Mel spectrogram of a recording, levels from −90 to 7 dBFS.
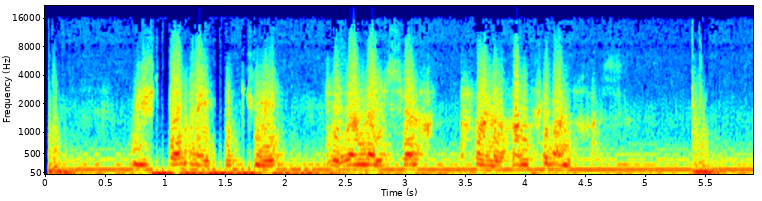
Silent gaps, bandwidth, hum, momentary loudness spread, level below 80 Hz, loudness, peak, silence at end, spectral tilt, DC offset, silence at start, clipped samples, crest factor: none; 15 kHz; none; 8 LU; -20 dBFS; -11 LUFS; 0 dBFS; 0 s; -6.5 dB/octave; under 0.1%; 0.05 s; under 0.1%; 8 dB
